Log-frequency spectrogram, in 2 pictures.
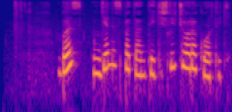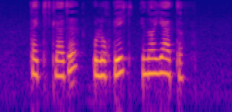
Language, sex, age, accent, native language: Uzbek, female, 18-24, Navoiy, Uzbek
